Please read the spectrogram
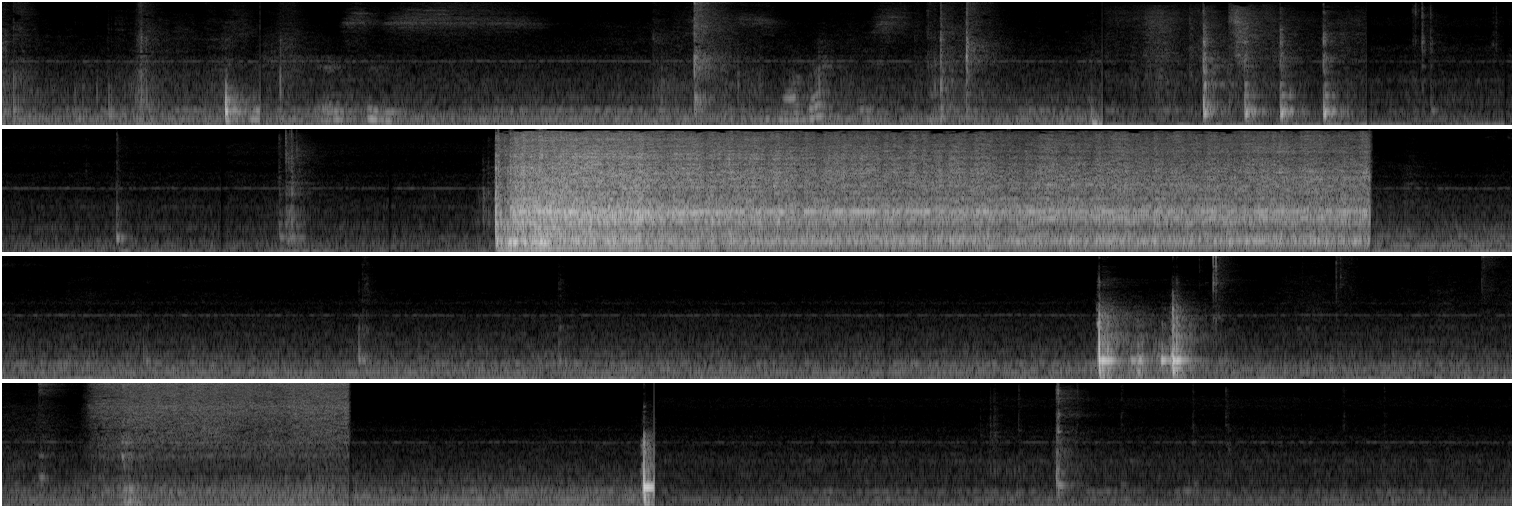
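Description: Countertop blender starting up and running for about four and a half seconds, blending an ice cream milkshake, its motor rising in pitch as it spins up; it is the loudest sound here. Around it come scattered knocks and clicks of kitchen handling, and a short hiss several seconds after the blender stops.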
